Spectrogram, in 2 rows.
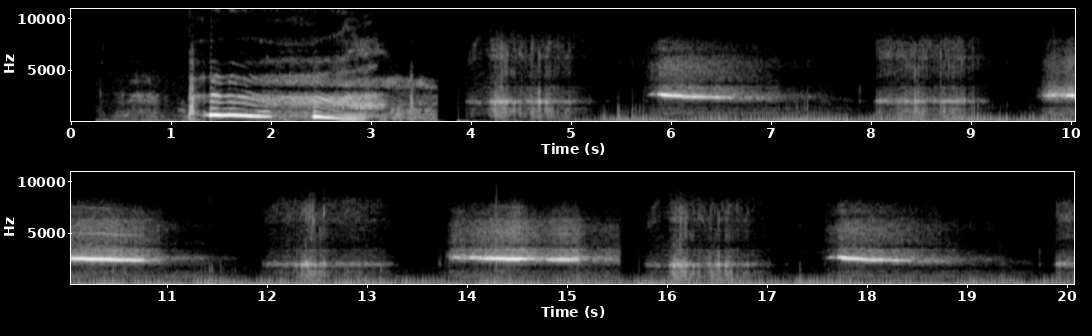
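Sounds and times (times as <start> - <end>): cartoon purring snore: 4.0 - 20.0
whistle on out-breath: 5.8 - 7.1, 9.7 - 11.0, 17.6 - 18.8.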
